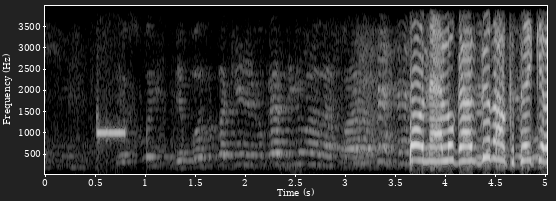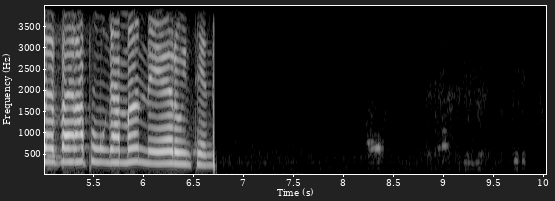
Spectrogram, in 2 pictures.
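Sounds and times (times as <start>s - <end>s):
voicemail recording beep: 0.5s - 0.8s
speech: 2.8s - 6.8s.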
